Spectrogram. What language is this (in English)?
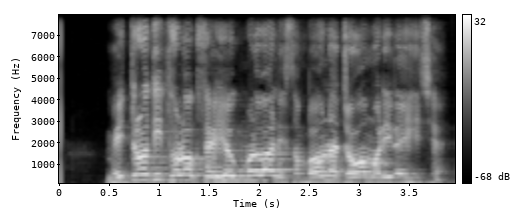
Gujarati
